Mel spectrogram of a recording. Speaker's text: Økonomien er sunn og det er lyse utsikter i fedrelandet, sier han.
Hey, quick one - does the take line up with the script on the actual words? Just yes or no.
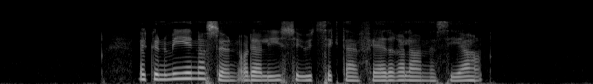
yes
